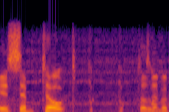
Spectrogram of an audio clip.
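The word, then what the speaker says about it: asymptote: Some people pronounce it asmtote some people pronounce it as it doesn't matter. Um dictionary and other sources allow you to put the emphasis either place. So I I say a symote doesn't have a P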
